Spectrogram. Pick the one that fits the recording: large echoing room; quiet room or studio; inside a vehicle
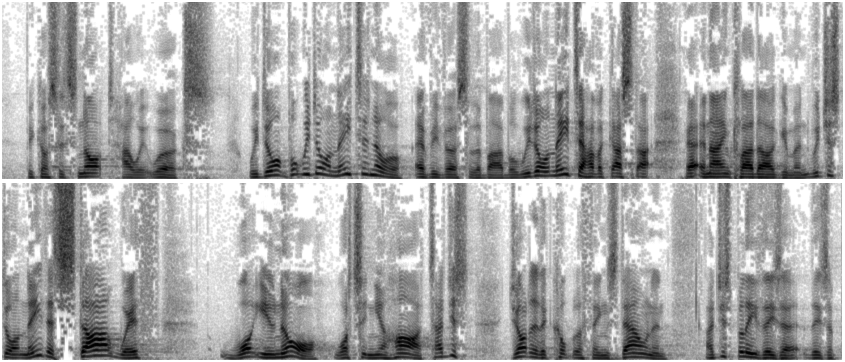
large echoing room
